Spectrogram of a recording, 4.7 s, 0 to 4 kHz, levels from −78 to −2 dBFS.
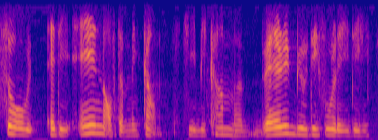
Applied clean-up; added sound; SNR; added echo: none; none; none; none.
